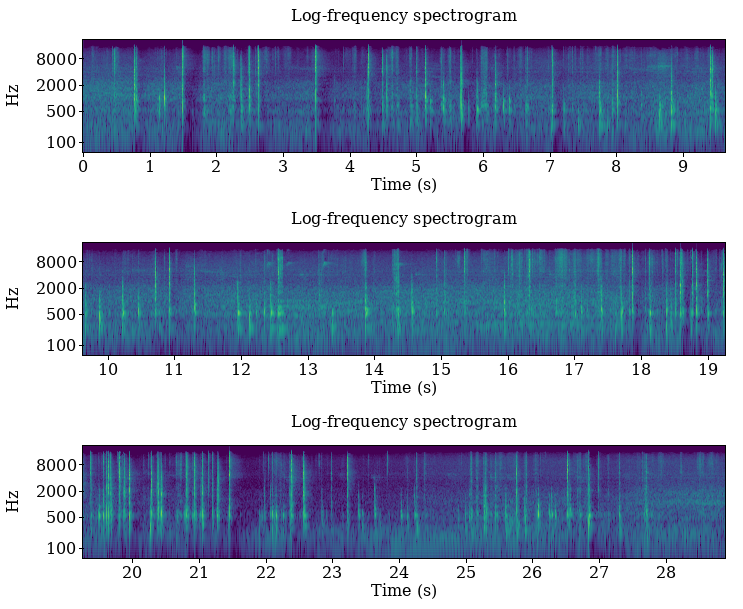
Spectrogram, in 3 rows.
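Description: Thin clear plastic of a cut-open 2-litre soda bottle crackling and crinkling in quick, irregular sharp clicks as hands squeeze, flex and fit the pieces together, over a steady machine hum.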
